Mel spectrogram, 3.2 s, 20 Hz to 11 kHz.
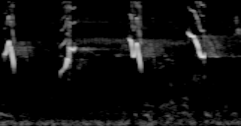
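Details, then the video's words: Red-cowled cardinal in a song sequence, giving four bright whistled phrases roughly every 0.8 seconds, some swooping upward and others dropping steeply, over quiet low background noise. "Galo de campina na SEQUÊNCIA DE CANTO"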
